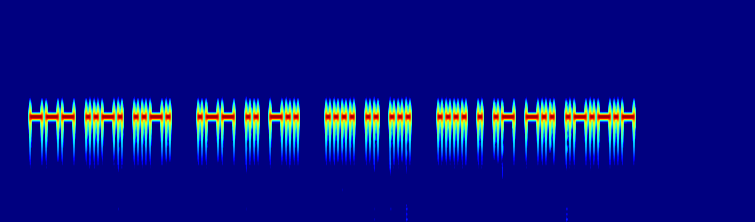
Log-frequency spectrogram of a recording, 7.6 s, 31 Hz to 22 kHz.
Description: Morse code, heard as a keyed tone, about 32 wpm, 700 Hz. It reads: OFF WID HIS HEAD.
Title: Sentences from Top 300 Words and Abbreviations 30wpm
